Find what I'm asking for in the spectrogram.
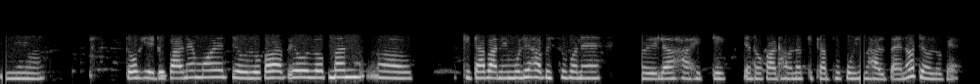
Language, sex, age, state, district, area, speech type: Assamese, female, 18-30, Assam, Lakhimpur, rural, conversation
